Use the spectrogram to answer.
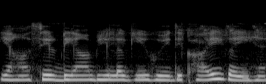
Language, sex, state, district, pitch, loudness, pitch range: Hindi, female, Chhattisgarh, Bilaspur, 210 Hz, -24 LUFS, 205-215 Hz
